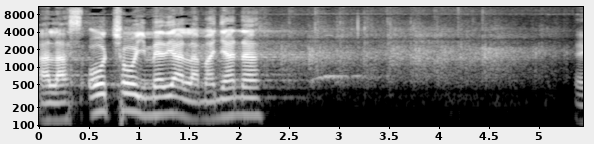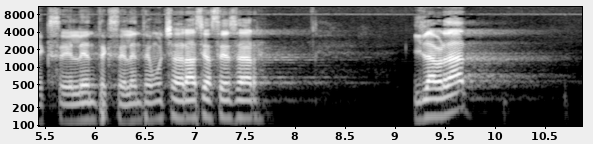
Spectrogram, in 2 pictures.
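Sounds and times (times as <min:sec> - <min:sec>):
speech: 0:00.0 - 0:02.4, 0:05.4 - 0:07.8, 0:09.2 - 0:09.9
audience applause: 0:02.4 - 0:05.4.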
